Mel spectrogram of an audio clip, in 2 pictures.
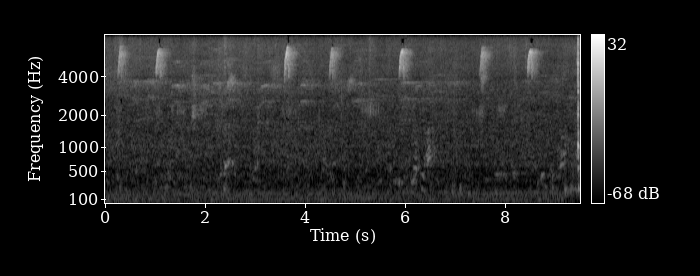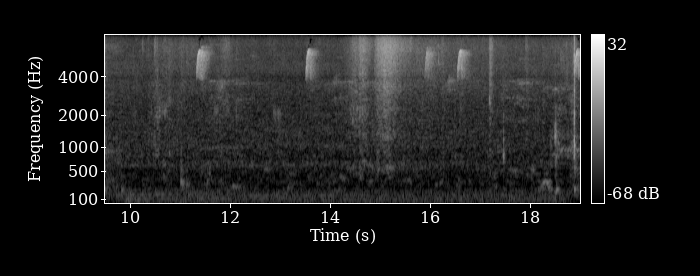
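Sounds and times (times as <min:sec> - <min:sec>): small bird chirping: 0:00.2 - 0:09.2, 0:15.8 - 0:19.0.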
